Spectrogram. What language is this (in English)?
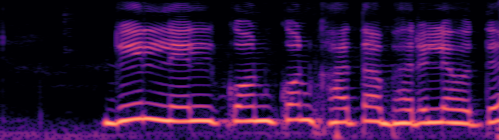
Magahi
